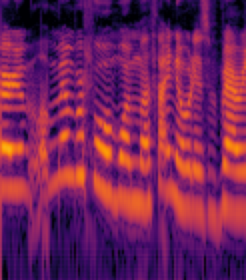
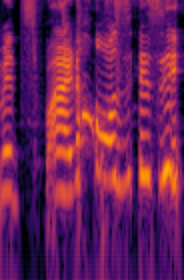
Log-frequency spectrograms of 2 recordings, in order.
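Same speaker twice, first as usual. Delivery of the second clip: normal talking voice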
